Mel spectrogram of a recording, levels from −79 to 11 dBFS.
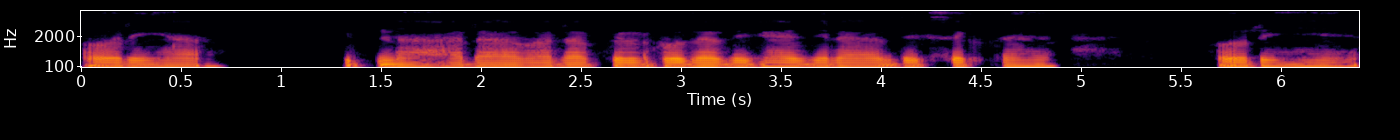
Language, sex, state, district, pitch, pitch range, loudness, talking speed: Hindi, male, Bihar, Araria, 105 Hz, 105-110 Hz, -17 LUFS, 150 wpm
